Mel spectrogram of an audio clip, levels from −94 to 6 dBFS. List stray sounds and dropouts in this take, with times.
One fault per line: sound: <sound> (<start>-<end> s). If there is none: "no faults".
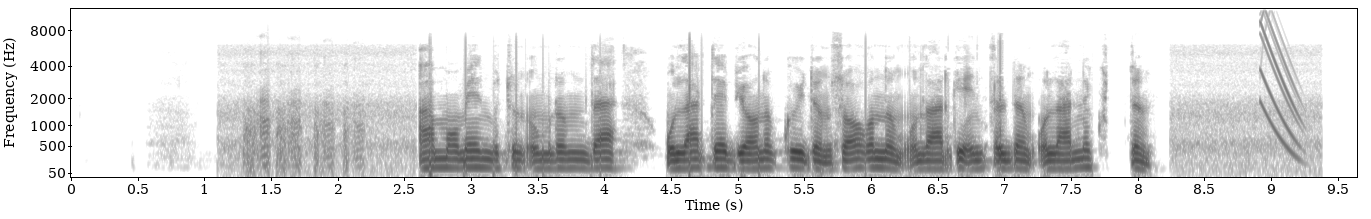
sound: laugh (1.3-2.2 s)
sound: chirp (8.9-9.3 s)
